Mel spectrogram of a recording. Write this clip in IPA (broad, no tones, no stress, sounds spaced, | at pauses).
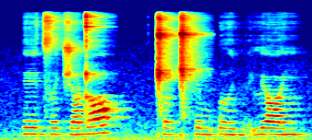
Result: e d͡z ɤ t͡ʃ ɒ ɖ ɒ | ǁ ɤ ǁʰ e m ɓ ɤ i̯ b ḛ lʲ ɒ j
